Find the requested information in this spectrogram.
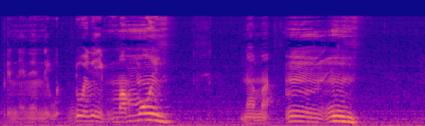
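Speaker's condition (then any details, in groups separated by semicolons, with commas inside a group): Cerebral palsy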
